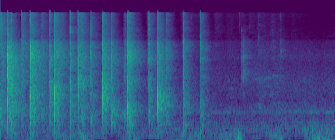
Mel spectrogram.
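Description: Scattered clapping for lucky draw winners of a geyser prize at a customer prize draw, a dozen or so distinct claps in an uneven burst that fades out after about three seconds.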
